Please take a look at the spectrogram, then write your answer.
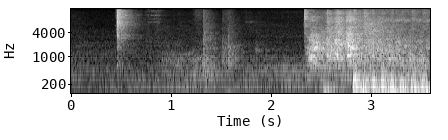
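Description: A Honda CB125 SE motorcycle engine cranks over briefly, then catches and starts, settling into a steady, loud running rumble close by.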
